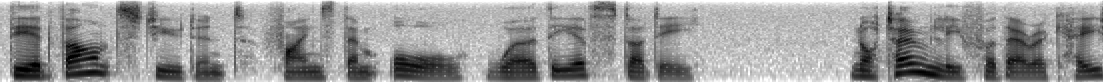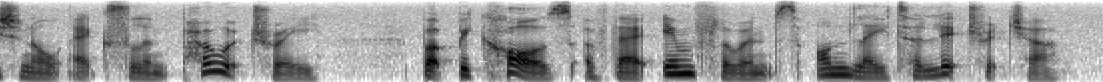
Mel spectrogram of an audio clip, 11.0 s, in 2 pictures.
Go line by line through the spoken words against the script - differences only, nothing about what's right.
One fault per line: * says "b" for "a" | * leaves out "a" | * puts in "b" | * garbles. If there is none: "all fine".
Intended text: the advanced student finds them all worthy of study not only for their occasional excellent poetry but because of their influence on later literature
all fine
